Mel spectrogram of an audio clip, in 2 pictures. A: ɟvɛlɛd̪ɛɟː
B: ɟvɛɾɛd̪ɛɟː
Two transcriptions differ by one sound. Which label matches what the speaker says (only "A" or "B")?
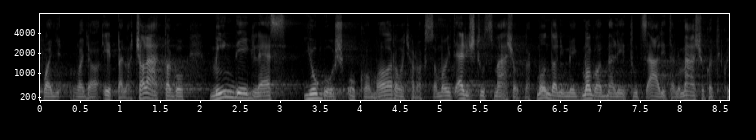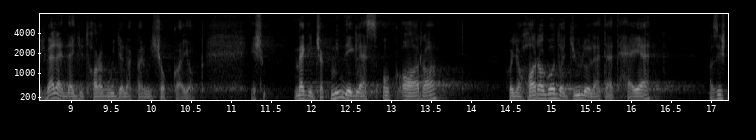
A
